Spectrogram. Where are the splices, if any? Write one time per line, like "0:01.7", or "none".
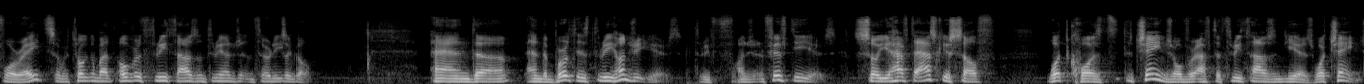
0:02.8
0:05.2
0:05.7
0:08.4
